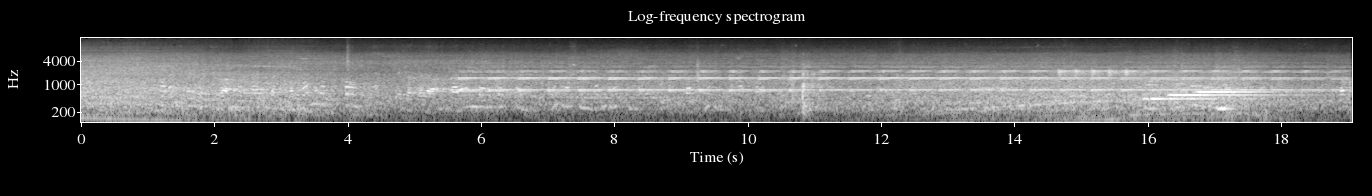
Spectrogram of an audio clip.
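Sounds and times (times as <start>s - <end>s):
electric train whine and rumble: 4.3s - 19.0s.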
